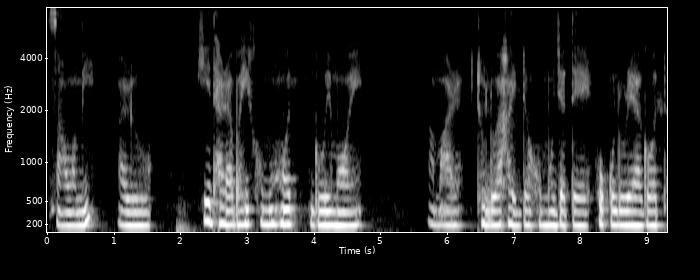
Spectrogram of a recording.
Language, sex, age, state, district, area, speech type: Assamese, female, 30-45, Assam, Sonitpur, rural, spontaneous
